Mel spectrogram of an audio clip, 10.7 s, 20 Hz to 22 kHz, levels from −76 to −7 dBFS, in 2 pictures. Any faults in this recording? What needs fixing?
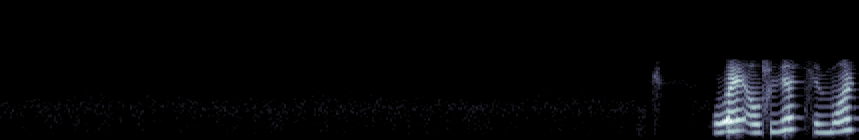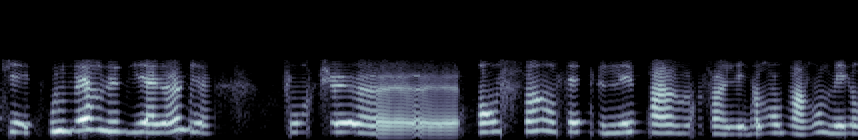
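The speech ran through an LPC-10 vocoder for its entire length, with heavy codec damage. Instead of preserving the waveform, the coder fits a short all-pole vocal tract filter to each frame and excites it with either a pulse train or noise, forcing every moment to be wholly voiced or wholly unvoiced. The result is a buzzy, mechanical robot voice, with buzz or hiss wherever voicing is misjudged and nothing above 3.8 kHz. That quality points to a 2.4 kbit/s channel. To prevent this, carry the audio over a link with enough bitrate for a waveform-preserving or modern speech codec rather than this vocoder.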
